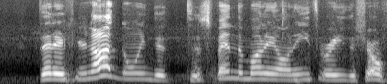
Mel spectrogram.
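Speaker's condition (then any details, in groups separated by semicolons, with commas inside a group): Cerebral palsy; eyes appear to look up as if about to pass out when thinking or talking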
